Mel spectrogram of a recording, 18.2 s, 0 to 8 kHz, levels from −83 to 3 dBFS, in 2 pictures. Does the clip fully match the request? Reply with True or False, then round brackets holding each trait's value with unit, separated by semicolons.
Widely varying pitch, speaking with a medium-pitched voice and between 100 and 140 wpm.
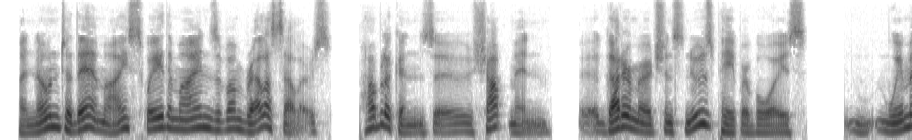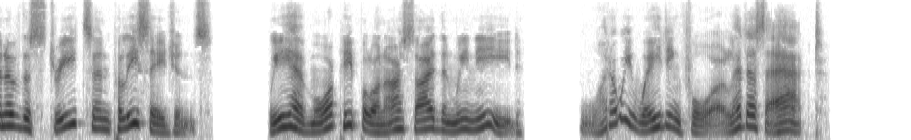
True (6.8 semitones; 160 Hz; 135 wpm)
